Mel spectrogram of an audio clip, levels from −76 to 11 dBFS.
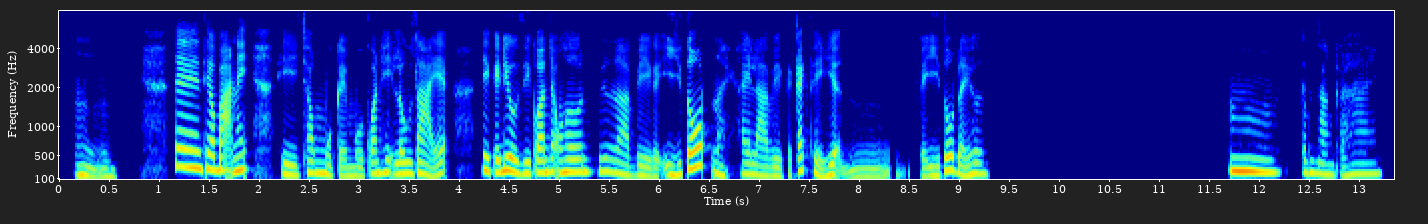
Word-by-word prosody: Ừm, 170 Hz, 0 st, 0 dB, 0.2 s
ừm. 135 Hz, -1 st, -6 dB, 0.6 s
Thế 300 Hz, -2 st, +4 dB
theo 255 Hz, -2 st, +3 dB
bạn 240 Hz, -2 st, +2 dB
ấy, 250 Hz, +3 st, +4 dB, 0.3 s
thì 170 Hz, -3 st, -1 dB
trong 200 Hz, 0 st, -1 dB
một 175 Hz, -, -1 dB
cái 145 Hz, 0 st, -5 dB
mối 145 Hz, -1 st, -5 dB
quan 195 Hz, +5 st, -2 dB
hệ 210 Hz, 0 st, -1 dB
lâu 185 Hz, +1 st, +1 dB
dài 185 Hz, -4 st, -2 dB
á, -, -, -7 dB, 0.4 s
thì 240 Hz, -, +3 dB
cái 210 Hz, -, +1 dB
điều 235 Hz, -3 st, +7 dB
gì 190 Hz, 0 st, 0 dB
quan 210 Hz, +1 st, +2 dB
trọng 220 Hz, -2 st, -1 dB
hơn? 215 Hz, 0 st, +2 dB
Như 225 Hz, -1 st, -3 dB
là 180 Hz, -4 st, -3 dB
về 155 Hz, -2 st, -4 dB
cái 145 Hz, -, -6 dB
ý 170 Hz, +4 st, -1 dB
tốt 310 Hz, +4 st, +6 dB
này, 180 Hz, -6 st, -2 dB
hay 185 Hz, -1 st, -5 dB
là 160 Hz, -4 st, -3 dB
về 150 Hz, -1 st, -4 dB
cái 145 Hz, -, -12 dB
cách 230 Hz, +2 st, -2 dB
thể 200 Hz, -, 0 dB
hiện, 160 Hz, -, -1 dB
ừm, 135 Hz, +2 st, -7 dB, 0.3 s
cái 140 Hz, +1 st, -7 dB
ý 155 Hz, 0 st, -2 dB
tốt 240 Hz, -, +3 dB
đấy 170 Hz, -7 st, -1 dB
hơn? 185 Hz, 0 st, -2 dB, 2.4 s
Ừm, 225 Hz, -3 st, +6 dB, 0.2 s
cân 205 Hz, -1 st, -4 dB
bằng 180 Hz, -2 st, -4 dB
cả 155 Hz, -2 st, -12 dB
hai. 185 Hz, +2 st, -5 dB
185 Hz, 215 wpm, -23 LUFS, 160-220 Hz, 2.4 s, điều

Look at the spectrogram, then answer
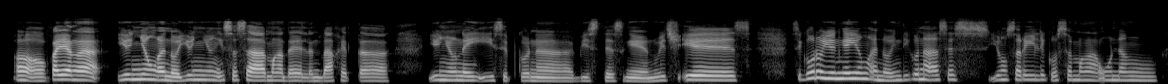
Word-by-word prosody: Oo, 195 Hz, -5 st, +4 dB
kaya 225 Hz, -1 st, +7 dB
nga 205 Hz, -1 st, +7 dB, 0.3 s
'yon 230 Hz, +4 st, +1 dB
yung 235 Hz, -1 st, +4 dB
ano 200 Hz, -4 st, +4 dB
'yon 215 Hz, +5 st, -1 dB
yung 210 Hz, -3 st, -2 dB
isa 200 Hz, +2 st, -2 dB
sa 190 Hz, -2 st, +4 dB
mga 185 Hz, 0 st, -1 dB
dahilan 170 Hz, -2 st, -3 dB
bakit, 175 Hz, +2 st, -3 dB
ah, 165 Hz, -1 st, -2 dB, 0.4 s
'yon 210 Hz, -, -3 dB
yung 200 Hz, -1 st, 0 dB
naiisip 185 Hz, -1 st, -3 dB
ko 175 Hz, 0 st, -5 dB
na 160 Hz, -2 st, -1 dB
business 165 Hz, 0 st, -7 dB
ngayon 150 Hz, -2 st, 0 dB
which 190 Hz, +1 st, -6 dB
is 200 Hz, -2 st, +2 dB, 0.4 s
siguro 270 Hz, +7 st, -1 dB
'yon 275 Hz, -2 st, +4 dB
nga 270 Hz, -, +6 dB
yung 270 Hz, -1 st, +3 dB
ano 200 Hz, -6 st, -2 dB
hindi 200 Hz, +3 st, -6 dB
ko 235 Hz, +2 st, -3 dB
na-assess 215 Hz, 0 st, -4 dB
yung 220 Hz, 0 st, -7 dB
sarili 215 Hz, 0 st, -4 dB
ko 190 Hz, -, -7 dB
sa 210 Hz, 0 st, -6 dB
mga 200 Hz, -2 st, -4 dB
unang 195 Hz, -2 st, -5 dB
200 Hz, 190 wpm, -22 LUFS, 175-215 Hz, 0.4 s, kaya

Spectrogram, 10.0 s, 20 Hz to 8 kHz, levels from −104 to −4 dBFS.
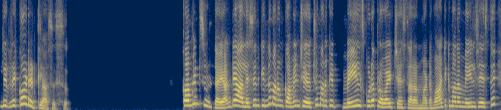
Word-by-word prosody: ఇది 370 Hz, +4 st, -2 dB, 0.2 s
recorded 430 Hz, -, +2 dB
classes. 160 Hz, -, -6 dB, 2.4 s
Comments -, -, +2 dB
ఉంటాయి. 230 Hz, -8 st, +2 dB
అంటే, 305 Hz, +8 st, +1 dB
ఆ -, -, +8 dB
లెసన్ 380 Hz, +7 st, -2 dB
కింద 375 Hz, +3 st, -3 dB
మనం 390 Hz, -3 st, -1 dB
కామెంట్ 340 Hz, +4 st, 0 dB
చేయొచ్చు. 305 Hz, +4 st, +2 dB
మనకి 370 Hz, 0 st, -3 dB, 0.3 s
మెయిల్స్ 355 Hz, +5 st, +2 dB
కూడా 375 Hz, +2 st, +4 dB
ప్రొవైడ్ 275 Hz, -1 st, +2 dB
చేస్తారనమాట. 195 Hz, -5 st, -3 dB
వాటికి 345 Hz, +9 st, -2 dB
మనం 320 Hz, -1 st, -2 dB
మెయిల్ 290 Hz, +1 st, -2 dB
చేస్తే 295 Hz, +9 st, -3 dB
315 Hz, 125 wpm, -22 LUFS, 265-375 Hz, 2.4 s, ఆ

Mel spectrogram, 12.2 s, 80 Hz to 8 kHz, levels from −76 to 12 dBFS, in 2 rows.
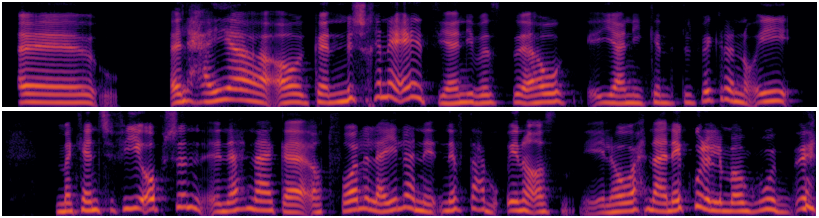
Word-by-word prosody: آآ 220 Hz, -1 st, +3 dB
و -, -, -21 dB, 0.4 s
الحقيقة 255 Hz, +5 st, +2 dB, 0.2 s
آه. 215 Hz, +2 st, +2 dB
كان 220 Hz, +2 st, 0 dB
مش 290 Hz, +1 st, 0 dB
خناقات 355 Hz, -, +1 dB
يعني 200 Hz, +3 st, +1 dB
بس 215 Hz, +1 st, -5 dB
أهو، 220 Hz, +3 st, +1 dB
يعني 205 Hz, 0 st, -2 dB
كانت 210 Hz, +1 st, -8 dB
الفكرة 260 Hz, +7 st, -4 dB
إنه 235 Hz, -6 st, -2 dB
إيه، 250 Hz, +3 st, -2 dB, 0.5 s
ما 220 Hz, +1 st, +1 dB
كانش 255 Hz, +1 st, 0 dB
في 295 Hz, +3 st, 0 dB
option 280 Hz, +3 st, 0 dB, 0.2 s
إن 215 Hz, +2 st, -3 dB
إحنا 255 Hz, -1 st, +2 dB
كأطفال 210 Hz, +5 st, +1 dB
العيلة 265 Hz, +6 st, +1 dB
ن 235 Hz, -3 st, -2 dB
نفتح 270 Hz, +3 st, -3 dB
بوقّنا 245 Hz, 0 st, 0 dB
أصلًا، 215 Hz, 0 st, -9 dB
اللي 185 Hz, +6 st, -5 dB
هو 225 Hz, +3 st, +3 dB
إحنا 255 Hz, -3 st, +2 dB
هناكُل 270 Hz, +8 st, +3 dB
اللي 240 Hz, -3 st, +3 dB
موجود. 230 Hz, 0 st, -1 dB
230 Hz, 160 wpm, -23 LUFS, 215-265 Hz, 0.5 s, آآ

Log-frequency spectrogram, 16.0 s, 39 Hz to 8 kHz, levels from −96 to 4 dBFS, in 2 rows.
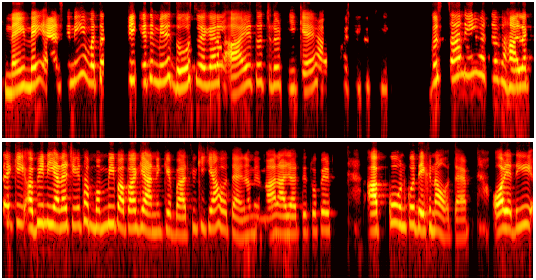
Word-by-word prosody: नहीं-नहीं, 290 Hz, +8 st, +4 dB
ऐसे 290 Hz, +5 st, +3 dB
नहीं 455 Hz, +6 st, -2 dB
मतलब 335 Hz, +3 st, +2 dB, 0.4 s
कि 370 Hz, -, +10 dB
कहते, 345 Hz, +2 st, -1 dB
मेरे 355 Hz, +4 st, +1 dB
दोस्त 285 Hz, +6 st, 0 dB
वगैरह 315 Hz, +2 st, 0 dB
आएँ 275 Hz, +9 st, 0 dB
तो 345 Hz, -, -5 dB
चलो 310 Hz, 0 st, -5 dB
ठीक 270 Hz, -3 st, -15 dB
है। 255 Hz, +3 st, 0 dB
अ, 300 Hz, -3 st, -4 dB, 0.3 s
खुशी-खुशी 280 Hz, -2 st, -22 dB, 0.7 s
गुस्सा 415 Hz, +3 st, +3 dB
नहीं 470 Hz, +1 st, -2 dB
मतलब 400 Hz, -3 st, -6 dB
हाँ, 280 Hz, -1 st, +7 dB
लगता 300 Hz, +3 st, 0 dB
है 330 Hz, -, +2 dB
कि 335 Hz, -1 st, +1 dB
अभी 335 Hz, +5 st, 0 dB
नहीं 325 Hz, -2 st, +1 dB
आना 290 Hz, +1 st, +4 dB
चाहिए 305 Hz, 0 st, -7 dB
था 350 Hz, -, -1 dB
मम्मी-पापा 280 Hz, -1 st, +1 dB
के 275 Hz, 0 st, -2 dB
आने 235 Hz, -1 st, +2 dB
के 250 Hz, -, -2 dB
बाद 210 Hz, -1 st, -1 dB
क्योंकि 280 Hz, 0 st, -15 dB
क्या 270 Hz, -, 0 dB
होता 255 Hz, -1 st, -8 dB
है 190 Hz, +1 st, -8 dB
ना, 205 Hz, -, -9 dB
मेहमान 210 Hz, 0 st, -5 dB
आ 220 Hz, 0 st, 0 dB
जाते 220 Hz, +1 st, -7 dB
हैं 230 Hz, -, -18 dB
तो 245 Hz, -, -10 dB
फिर, -, -, -4 dB, 0.7 s
आपको 250 Hz, +8 st, -1 dB
उनको 315 Hz, 0 st, -3 dB
देखना 250 Hz, 0 st, 0 dB
होता 195 Hz, -3 st, -5 dB
है। -, -, -6 dB, 0.4 s
और 260 Hz, +3 st, +6 dB
यदि 270 Hz, +3 st, -3 dB
290 Hz, 190 wpm, -23 LUFS, 255-335 Hz, 0.7 s, कि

